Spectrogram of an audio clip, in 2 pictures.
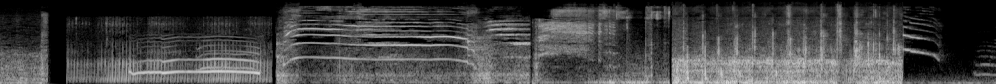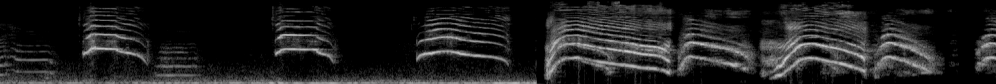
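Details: Kittens calling in quick succession: a few long, level, strained meows followed by a run of short, sharp, arching mews about two per second, clear and high, with occasional background noise between cuts.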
